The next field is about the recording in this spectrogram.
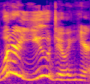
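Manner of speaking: "are" hit hard, slow and loud. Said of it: "But I think the real question is".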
